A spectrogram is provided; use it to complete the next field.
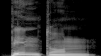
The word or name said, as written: بِنْتٌ (بَنَاتٌ)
